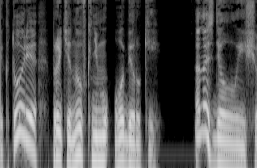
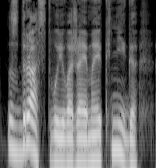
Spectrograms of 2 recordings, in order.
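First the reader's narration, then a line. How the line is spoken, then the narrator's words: Timid greeting. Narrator (Russian): робко приветствовала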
